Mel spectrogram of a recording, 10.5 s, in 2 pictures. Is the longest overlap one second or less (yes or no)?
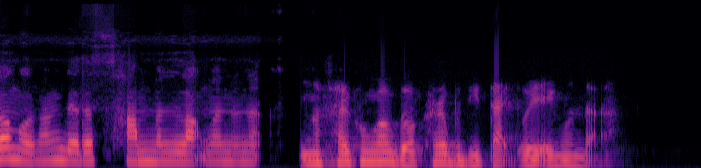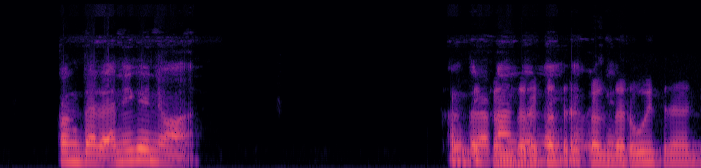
no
